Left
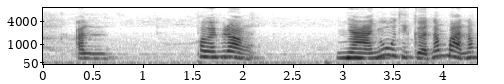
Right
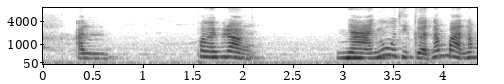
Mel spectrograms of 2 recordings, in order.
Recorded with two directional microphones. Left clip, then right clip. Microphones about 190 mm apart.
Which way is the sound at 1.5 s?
10° left (ahead or behind).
